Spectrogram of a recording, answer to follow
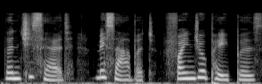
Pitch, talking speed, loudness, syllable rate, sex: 245 Hz, 185 wpm, -16 LUFS, 4.3 syllables/s, female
